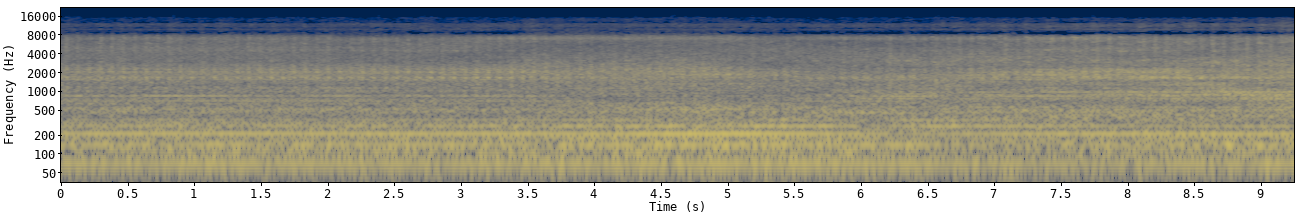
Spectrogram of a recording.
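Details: Toyota Tacoma manual on cold start, cold idle with a steady rattling knock about four times a second and faint squeak, changes when clutch pedal is pressed/released, gone at normal operating temperature: cold-start squeak and knock at idle.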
